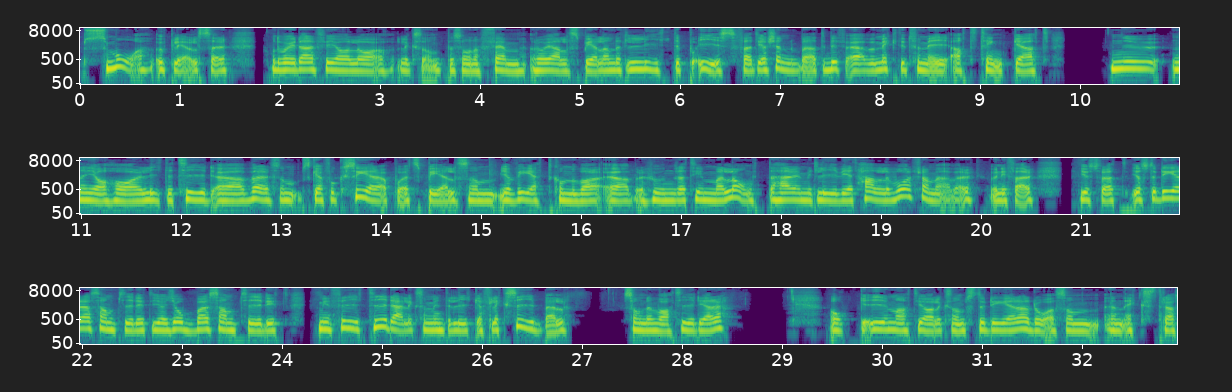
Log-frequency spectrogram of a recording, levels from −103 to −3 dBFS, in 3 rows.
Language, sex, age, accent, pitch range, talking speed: Swedish, female, 30-49, native, 170-185 Hz, 170 wpm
